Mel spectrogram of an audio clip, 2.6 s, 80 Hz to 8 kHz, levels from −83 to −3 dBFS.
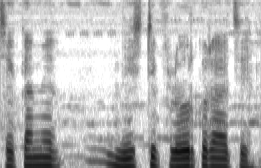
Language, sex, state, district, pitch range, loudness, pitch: Bengali, male, Assam, Hailakandi, 125-140 Hz, -16 LUFS, 130 Hz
